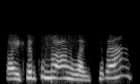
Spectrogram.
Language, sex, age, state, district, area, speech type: Bodo, female, 60+, Assam, Kokrajhar, rural, conversation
